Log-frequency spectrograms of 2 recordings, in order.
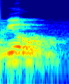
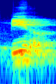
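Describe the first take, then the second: First: The r sound is heavy and thick. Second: The r sound is light and thin. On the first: The speaker calls it wrong. "Jangan biru. Biru itu tebal" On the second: The speaker calls it right. "Kalau bir, ya, bir"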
